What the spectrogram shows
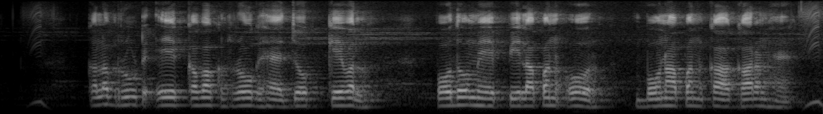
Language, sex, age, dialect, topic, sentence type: Hindi, male, 18-24, Marwari Dhudhari, agriculture, statement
